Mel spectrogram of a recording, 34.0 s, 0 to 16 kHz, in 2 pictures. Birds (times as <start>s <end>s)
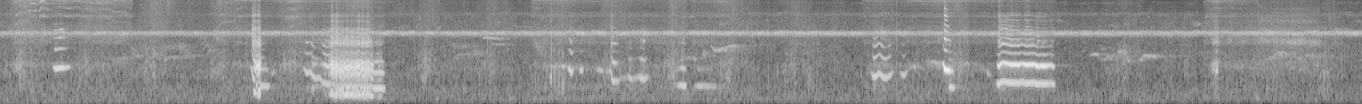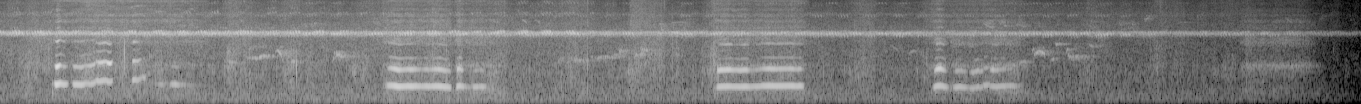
0.0s 9.4s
